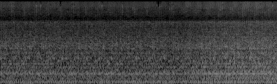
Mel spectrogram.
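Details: 2012 Toyota Sienna with the 2GR-FE 3.5 V6, idling just after replacing only the belt tensioner pulley. Quiet, steady idle with a light, even whir from the belt area and no grinding: running healthy.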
